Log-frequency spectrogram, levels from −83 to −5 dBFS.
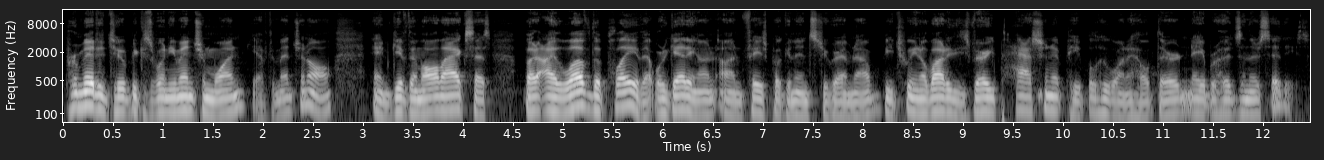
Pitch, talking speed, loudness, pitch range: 105 Hz, 230 wpm, -27 LUFS, 95-115 Hz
